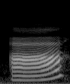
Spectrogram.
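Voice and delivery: "A" rising upward; second tone. Shown as a demonstration. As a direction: lift "A" up. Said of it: "say each tone after me".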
